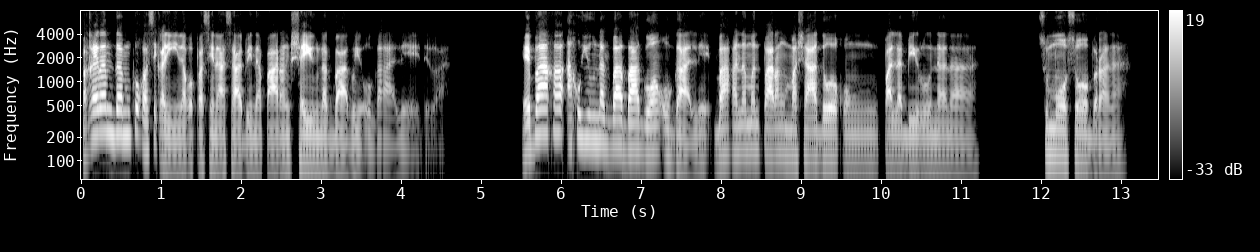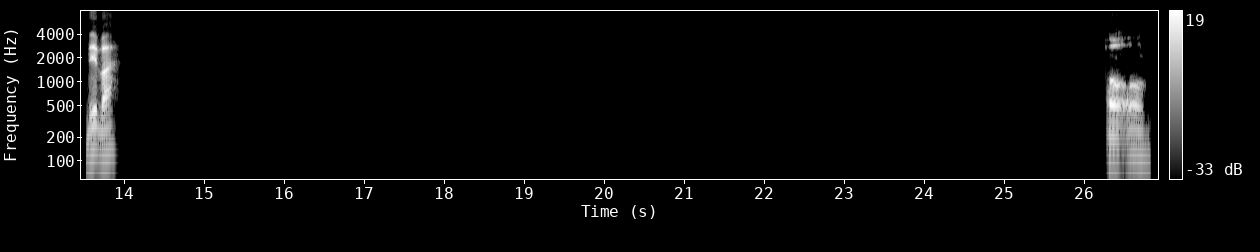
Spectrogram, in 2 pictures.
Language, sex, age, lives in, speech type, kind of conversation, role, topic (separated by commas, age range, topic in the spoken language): Filipino, male, 45-49, United States, conversation, unstructured, none, Paano mo nauunawaan ang mga pagbabago sa ugali ng iyong kaibigan?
